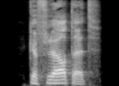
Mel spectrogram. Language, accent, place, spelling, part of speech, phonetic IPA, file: German, Germany, Berlin, geflirtet, verb, [ɡəˈflœːɐ̯tət], De-geflirtet.ogg
- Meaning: past participle of flirten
